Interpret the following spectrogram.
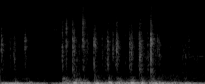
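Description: Computer keyboard being typed on: a quick run of keystrokes, with a brief pause about half a second in.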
